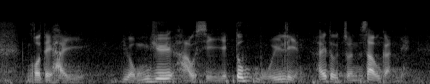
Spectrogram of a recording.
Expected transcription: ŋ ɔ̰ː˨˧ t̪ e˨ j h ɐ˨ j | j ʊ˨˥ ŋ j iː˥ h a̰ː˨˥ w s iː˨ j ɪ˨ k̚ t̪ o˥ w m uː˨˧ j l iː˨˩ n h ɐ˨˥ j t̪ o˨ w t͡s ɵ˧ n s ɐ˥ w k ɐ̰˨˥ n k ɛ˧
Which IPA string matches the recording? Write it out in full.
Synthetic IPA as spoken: ŋ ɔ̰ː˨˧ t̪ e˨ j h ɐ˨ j | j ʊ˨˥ ŋ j yː˥ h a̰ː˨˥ w s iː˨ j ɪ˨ k̚ t̪ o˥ w m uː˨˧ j l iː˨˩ n h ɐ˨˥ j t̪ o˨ w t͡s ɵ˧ n s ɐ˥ w k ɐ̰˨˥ n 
